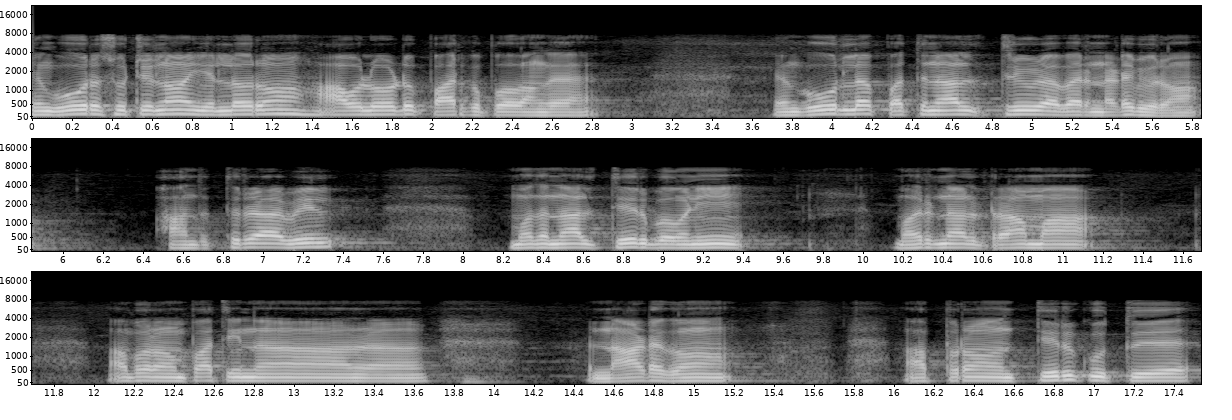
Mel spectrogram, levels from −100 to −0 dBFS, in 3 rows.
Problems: none marked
